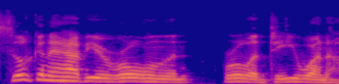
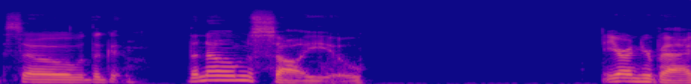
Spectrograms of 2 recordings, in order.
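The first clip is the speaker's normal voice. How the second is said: ordinary talk, nothing marked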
